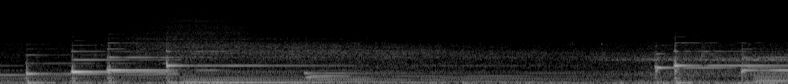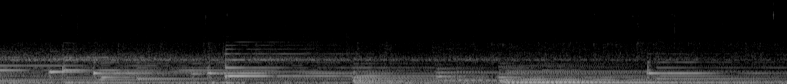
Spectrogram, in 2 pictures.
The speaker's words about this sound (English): now, deep into your breath, hearing nothing but its ventilated hums as they harmonize with the sweet crashes of the raindrops.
